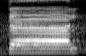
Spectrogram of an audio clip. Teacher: Dal pronounced from the tip of the tongue touching the roots of the top two front teeth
